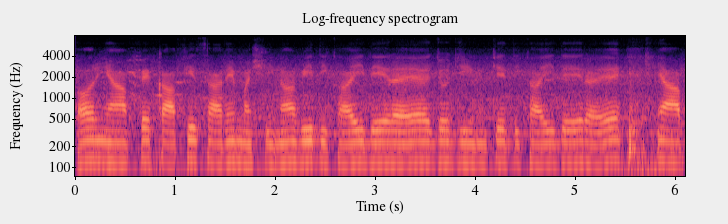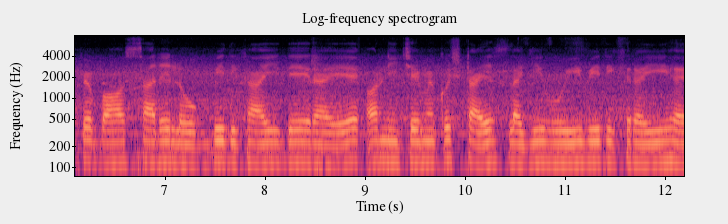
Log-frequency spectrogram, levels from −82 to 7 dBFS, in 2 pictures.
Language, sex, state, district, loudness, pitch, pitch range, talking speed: Hindi, male, Maharashtra, Chandrapur, -17 LUFS, 115 Hz, 110-120 Hz, 190 wpm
